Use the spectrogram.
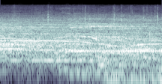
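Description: A crowd at an NCAA men's volleyball match in Los Angeles cheers and whoops loudly and steadily for a moment, with no clear words rising above the noise.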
